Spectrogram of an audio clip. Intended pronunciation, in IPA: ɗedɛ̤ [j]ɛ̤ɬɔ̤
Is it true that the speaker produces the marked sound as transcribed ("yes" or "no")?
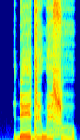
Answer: no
